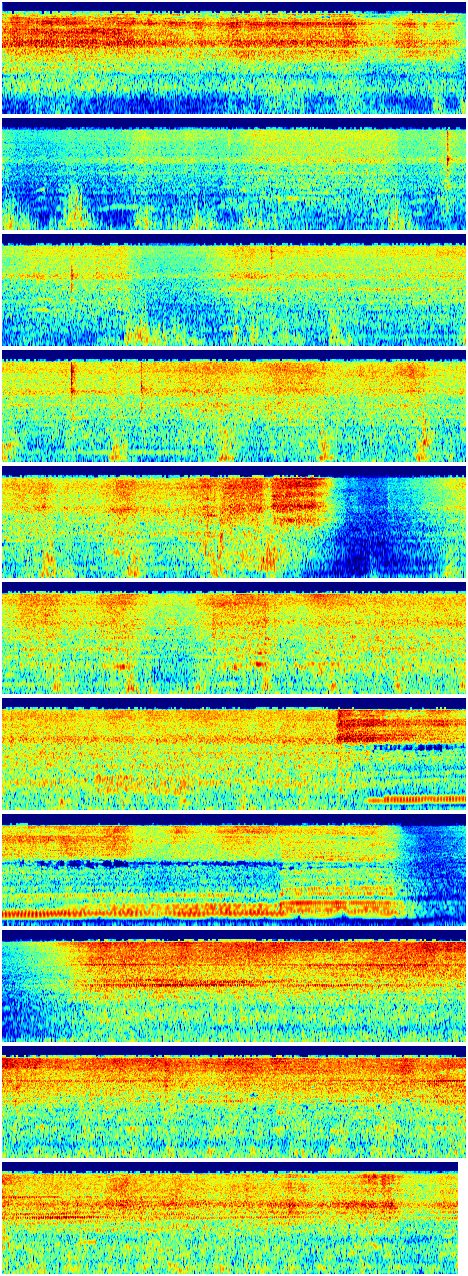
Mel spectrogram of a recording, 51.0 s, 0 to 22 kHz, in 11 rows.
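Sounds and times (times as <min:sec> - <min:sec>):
steady steam hiss: 0:00.0 - 0:50.9
steam locomotive exhaust chuffs: 0:00.0 - 0:50.9
steam whistle: 0:31.2 - 0:37.0.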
